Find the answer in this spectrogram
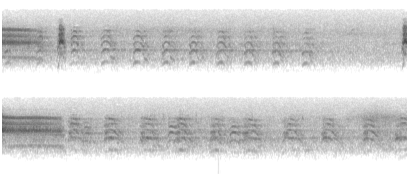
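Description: Burrowing owl giving a fast, repeated chattering series of short, high notes, broken by two loud, harsh rasping screeches.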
